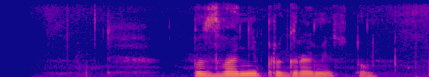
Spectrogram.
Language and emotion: Russian, neutral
